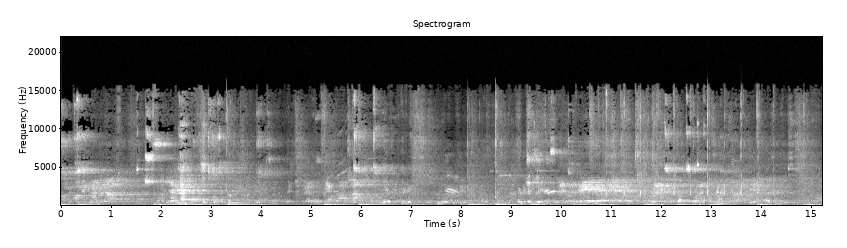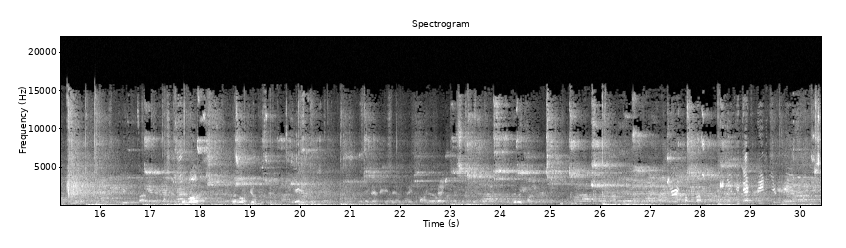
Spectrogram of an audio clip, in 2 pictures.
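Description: A basketball being dribbled and bouncing on a hardwood gym floor, repeated thuds through the whole stretch, with players' voices and short sharp shoe and court noises echoing in a large hall.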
